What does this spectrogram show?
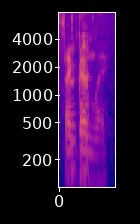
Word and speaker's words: Fagbenle: Fagbenle.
